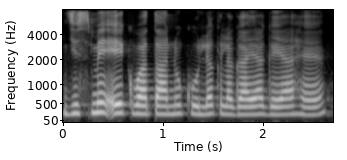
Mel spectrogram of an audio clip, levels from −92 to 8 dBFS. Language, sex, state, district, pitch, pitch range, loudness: Hindi, female, Jharkhand, Ranchi, 220 Hz, 210-230 Hz, -18 LUFS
